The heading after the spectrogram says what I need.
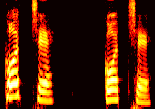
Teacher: The ch sound is a TS combination.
